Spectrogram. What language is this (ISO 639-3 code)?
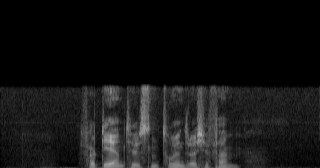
nor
